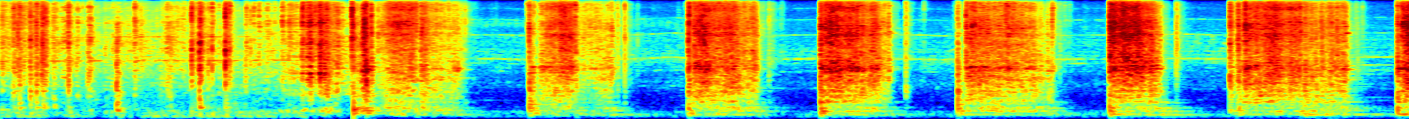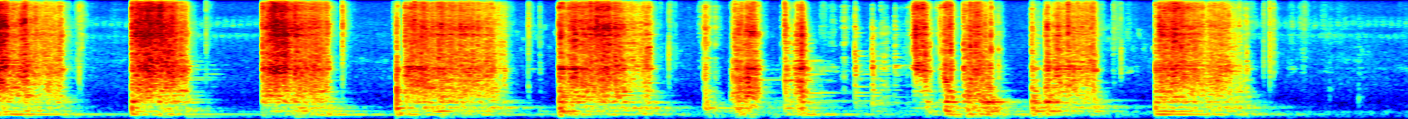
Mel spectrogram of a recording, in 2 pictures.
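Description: Wet mortar mix sliding out of a tipped metal wheelbarrow for the first few seconds. Then a long series of scraping strokes, about one every second or so, as leftover mix is scraped out of the wheelbarrow's metal tray.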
